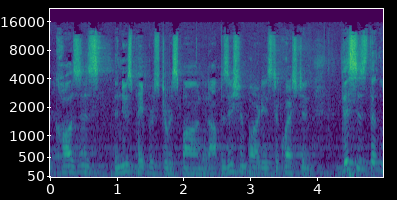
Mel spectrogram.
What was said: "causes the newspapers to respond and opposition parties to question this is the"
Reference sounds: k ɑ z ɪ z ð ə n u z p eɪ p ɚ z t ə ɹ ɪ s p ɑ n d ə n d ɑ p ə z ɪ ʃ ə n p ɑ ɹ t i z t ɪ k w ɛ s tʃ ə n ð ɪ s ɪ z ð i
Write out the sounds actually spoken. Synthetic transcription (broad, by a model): k ɑ z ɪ z ð ə n u z p eɪ p ɚ z t ə ɹ ɪ s p ɑ n d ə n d ɑ p ə z ɪ ʃ ə n p ɑ ɹ t i z t ɪ k w ɛ s tʃ ə n ð ɪ s ɪ z ð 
